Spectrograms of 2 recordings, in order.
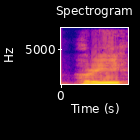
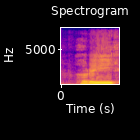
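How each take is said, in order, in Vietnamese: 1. Nó kết thúc chỉ với một hơi thở bật ra nhẹ. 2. Nó kết thúc chỉ với một hơi thở bật ra nhẹ.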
